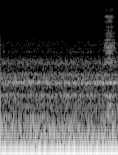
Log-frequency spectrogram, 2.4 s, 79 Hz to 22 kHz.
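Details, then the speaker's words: 2002 Acura RSX Type S (K20) with a hunting/surging idle, defective IACV suspected: warmed-up steady low idle hum with no surging, RPM dropping from about 1500–1700 instead of staying high; normal warm idle. "but the RPM is dropping here that RPM dropping that's good but I haven't seen it it hasn't done that yet for us it's always stayed at 1500 or above"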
